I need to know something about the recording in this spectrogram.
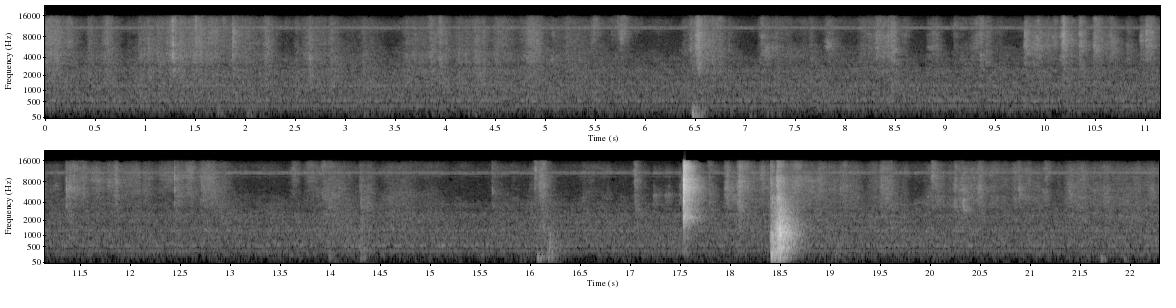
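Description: Faint rustling and small clicks of artificial flower sprigs and leaves being handled and pulled apart, over a steady low hum. A few sharper clicks or knocks stand out, the two loudest close together about three-quarters of the way through.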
